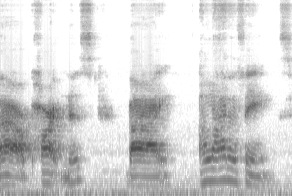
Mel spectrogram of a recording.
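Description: Her tone is bright and sharp, with ordinary pitch variation. This woman speaks fairly slowly with a Southern US accent. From US South, Atlanta, Georgia. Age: 60s. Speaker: activist. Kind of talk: interview.

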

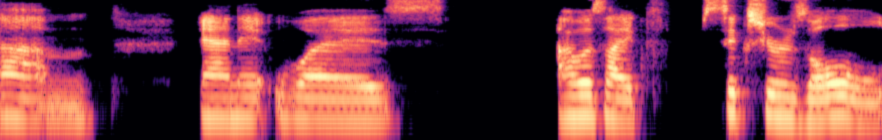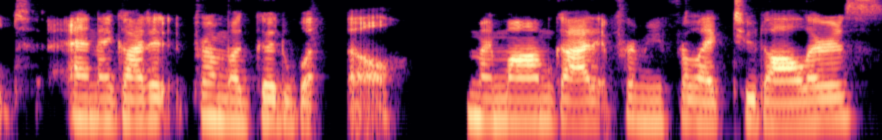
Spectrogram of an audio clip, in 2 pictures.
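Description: A woman with a West Coast accent speaks at a fairly low pitch with monotone, flat intonation in a very clean recording with a silent background. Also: fairly slow pace. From California, Bay Area. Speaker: cartoonist, musician and poet. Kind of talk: interview.

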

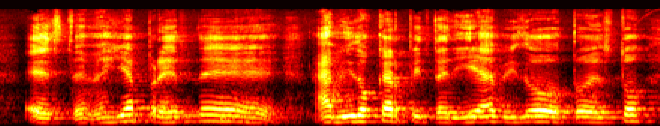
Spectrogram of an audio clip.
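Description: With audible room echo, a woman speaks at a fairly slow pace with fairly even intonation. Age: old. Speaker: community center teacher and promoter. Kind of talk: interview.

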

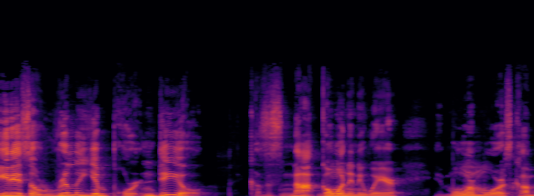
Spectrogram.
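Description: An energetic man with very wide pitch swings and big swings in loudness, on a very clean recording with a silent background. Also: fairly high pitch for a man, moderate pace. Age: 40s. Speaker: podcast host. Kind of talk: motivational solo podcast monologue.

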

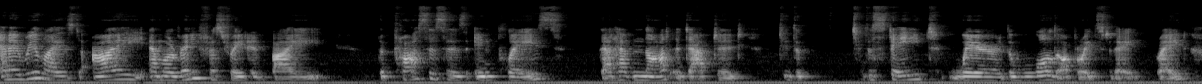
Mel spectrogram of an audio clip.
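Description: Audible room echo surrounds a woman's voice. She speaks at a fairly slow pace. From India (Pune). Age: 30s. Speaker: startup founder. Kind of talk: casual interview. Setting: video call.

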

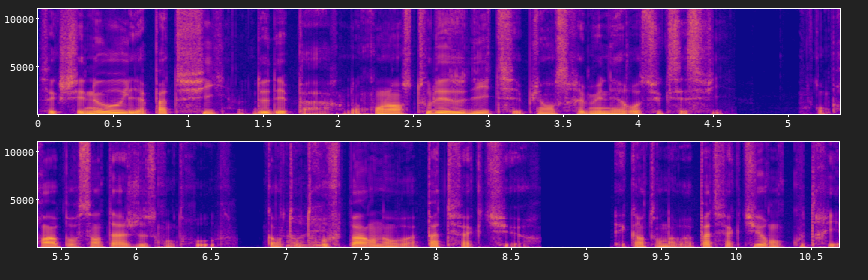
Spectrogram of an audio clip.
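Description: A man's very deep, low voice with vocal fry, very wide pitch swings and a very fast pace, dry and close with no echo, on a very clean recording with a silent background. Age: 30s. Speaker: entrepreneur, former HR director. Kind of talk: interview.

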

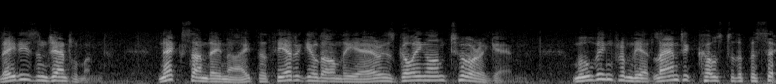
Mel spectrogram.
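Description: A man speaks at a moderate pace in a plain, everyday voice. His pitch is fairly high and his intonation lively. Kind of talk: polished, formal radio introduction and next-week promo. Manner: smooth, measured, formal, with light wit.

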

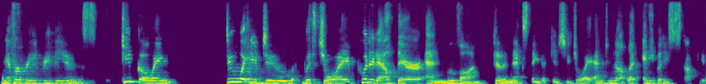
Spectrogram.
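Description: Somewhat breathy, a woman speaks at a fairly slow pace in a medium pitch with lively intonation. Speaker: musical theater writer. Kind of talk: casual interview.

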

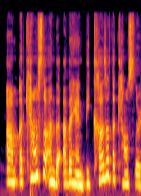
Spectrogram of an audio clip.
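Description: A woman speaks at a moderate pace in a somewhat breathy voice. The recording is very clean and dry, close-miked with no echo and a silent background. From Nigeria. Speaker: career counselor. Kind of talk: interview.

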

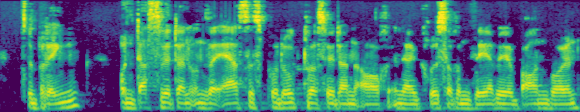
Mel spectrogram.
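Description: A very deep, low male voice in a monotone, flat intonation at a moderate pace, with very even loudness and noticeable background noise. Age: 30s. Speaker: startup founder and engineer. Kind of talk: interview.

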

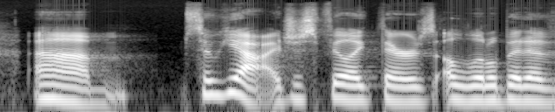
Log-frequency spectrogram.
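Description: With an American accent and a normal speaking voice, a woman talks at a moderate pace in a fairly low pitch, the sound dry and close with no echo. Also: very clean recording, silent background. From Nebraska. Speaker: dietitian, podcast co-host. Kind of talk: casual chat.

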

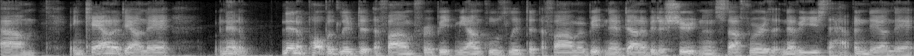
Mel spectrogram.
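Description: An Australian accent from a man with a very deep, low pitch and vocal fry, at a fairly quick pace with audible room echo. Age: 30s. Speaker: paranormal YouTuber. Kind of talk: casual chat. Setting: remote call.

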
